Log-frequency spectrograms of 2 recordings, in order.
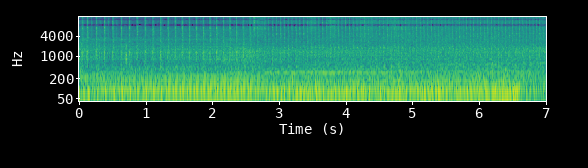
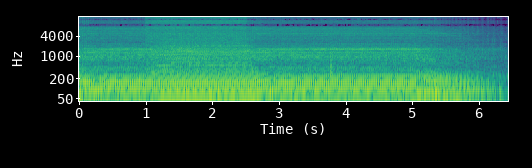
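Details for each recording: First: Troy-Bilt 2700 PSI gas pressure washer with auto choke, tested with water on after a pump head swap and only a red tip fitted: small engine chugs hard, then bogs and stalls under load; unloader misadjusted and needed adjusting at its jam nut. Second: Troy-Bilt 2700 PSI gas pressure washer after pump head replacement and unloader adjustment (previously stalled); small engine runs at fast, even beat, holds steady without stalling, then winds down; washer running properly.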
